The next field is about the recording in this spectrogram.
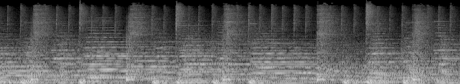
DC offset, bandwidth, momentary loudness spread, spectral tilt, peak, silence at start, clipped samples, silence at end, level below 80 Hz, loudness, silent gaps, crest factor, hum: under 0.1%; 19.5 kHz; 3 LU; -5 dB/octave; -4 dBFS; 0 s; under 0.1%; 0 s; -26 dBFS; -18 LUFS; none; 14 dB; none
